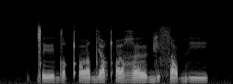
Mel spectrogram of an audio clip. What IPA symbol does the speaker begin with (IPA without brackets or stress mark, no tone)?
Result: ǀ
